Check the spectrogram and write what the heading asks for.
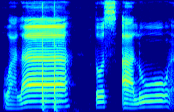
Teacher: panjang nah huruf lamnya ini berbaris ke atas atau berharakat fathah Nah maka lam dibaca panjang Mad Thobi'i panjangnya dua harakat atau kira-kira dua ketukan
